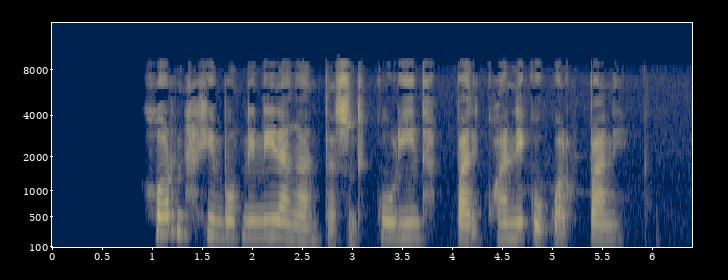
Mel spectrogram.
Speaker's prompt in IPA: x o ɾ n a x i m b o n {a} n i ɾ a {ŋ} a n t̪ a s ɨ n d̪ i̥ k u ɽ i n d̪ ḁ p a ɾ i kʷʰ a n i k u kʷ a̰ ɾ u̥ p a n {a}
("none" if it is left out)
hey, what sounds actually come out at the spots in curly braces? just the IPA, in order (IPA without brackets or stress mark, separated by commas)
i, ŋ, i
